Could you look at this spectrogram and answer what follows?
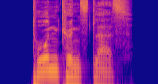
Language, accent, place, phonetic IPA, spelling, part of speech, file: German, Germany, Berlin, [ˈtoːnˌkʏnstlɐs], Tonkünstlers, noun, De-Tonkünstlers.ogg
- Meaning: genitive singular of Tonkünstler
